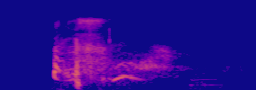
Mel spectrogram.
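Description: One sudden, forceful sneeze with a voiced burst that trails off into a soft breathy tail.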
